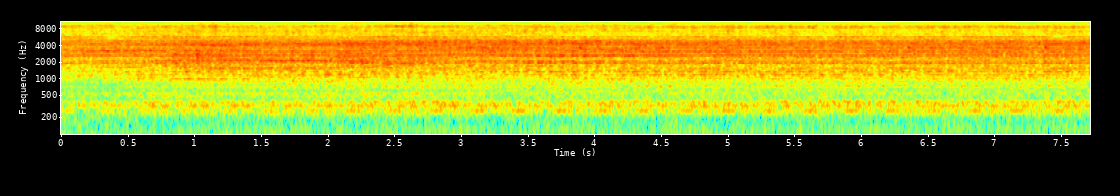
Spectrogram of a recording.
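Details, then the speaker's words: Boiler-room pump motor in a roughly 8-story building, system around 85 PSI: a loud, constant rough roar with a droning hum. The coupler looks straight, but the inspector suspects the motor bearings are going bad; something is rocking. Abnormal pump motor noise. "Coupler looks like it's straight, but it sounds like the bearings on that motor are going bad. Something's rocking."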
